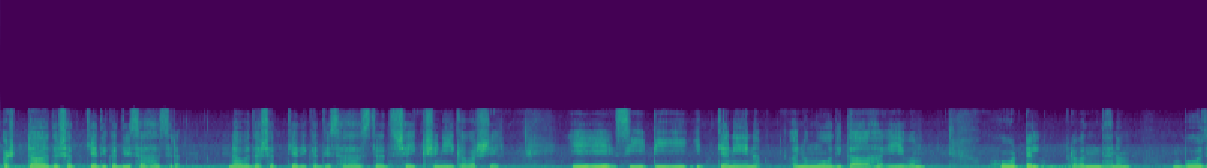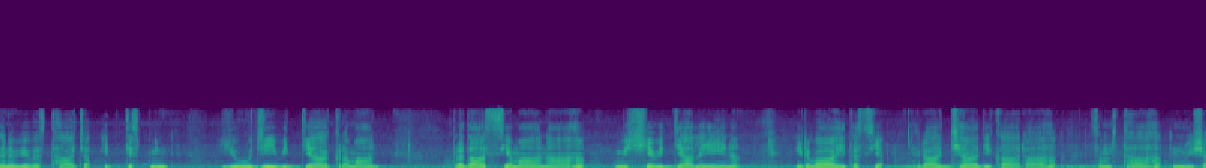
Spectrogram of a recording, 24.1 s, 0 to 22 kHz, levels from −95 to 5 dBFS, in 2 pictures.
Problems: none marked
